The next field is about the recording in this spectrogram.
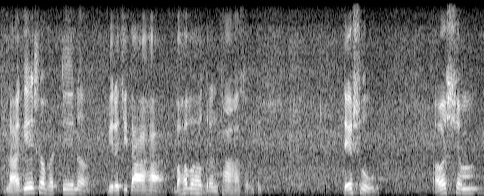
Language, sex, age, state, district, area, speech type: Sanskrit, male, 18-30, West Bengal, Purba Medinipur, rural, spontaneous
